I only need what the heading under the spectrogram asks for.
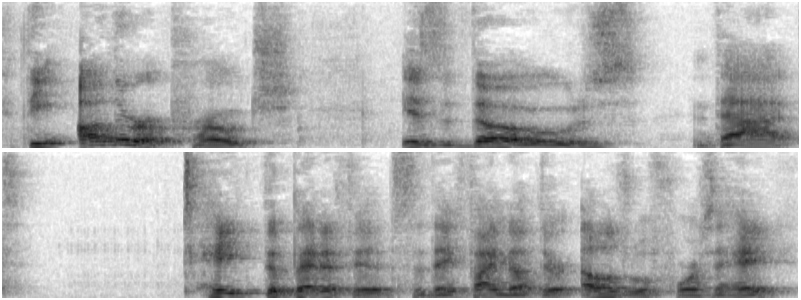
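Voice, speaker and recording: A young Arizona man who hosts a channel as a financial planner gives casual advice to the camera in an upbeat, chatty way, often joking at his own expense. A lingering cold pushes his mid-range male voice lower than usual, though the tone stays fairly bright. The recording has the ring of an echoey room.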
